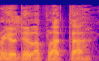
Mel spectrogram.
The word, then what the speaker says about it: Rio de la Plata: Rio de la Plata, yes.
